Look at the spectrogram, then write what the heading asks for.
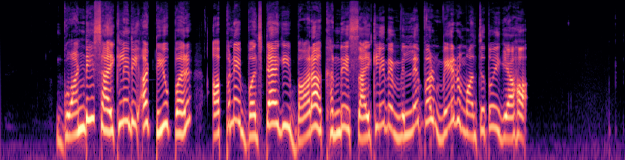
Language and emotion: Dogri, happy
